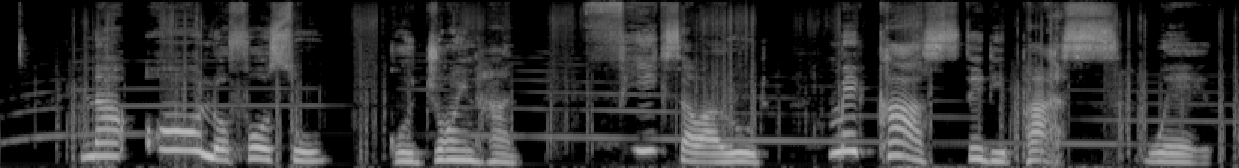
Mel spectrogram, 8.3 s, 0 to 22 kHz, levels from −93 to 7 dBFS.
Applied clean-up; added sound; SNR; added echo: classical method spectral subtraction.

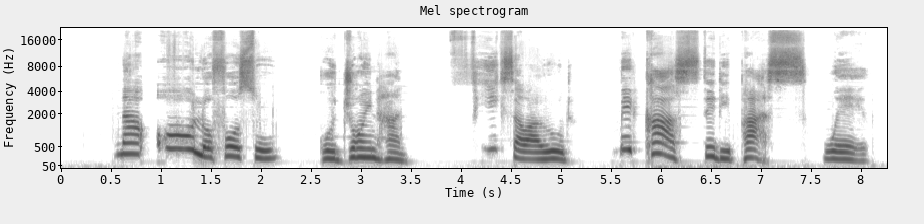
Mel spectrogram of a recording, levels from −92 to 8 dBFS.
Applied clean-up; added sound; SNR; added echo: neural mask model DeepFilterNet 3.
